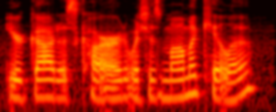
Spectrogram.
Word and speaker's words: Mama Killa: goddess card which is mama killa or more tequila her name literally is that pronunciation in inca so she was the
